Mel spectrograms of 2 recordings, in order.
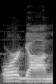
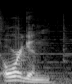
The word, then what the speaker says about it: Oregon: It's Oregon. Oregon Trail. It sounded the same as a body organ. Yeah. Yep. Organ. Like organ donors.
